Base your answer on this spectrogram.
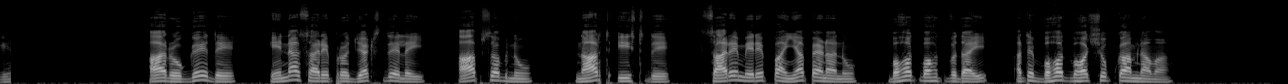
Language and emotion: Punjabi, neutral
